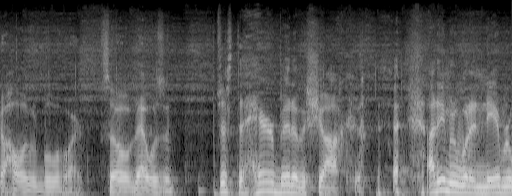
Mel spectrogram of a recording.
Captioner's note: chuckles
